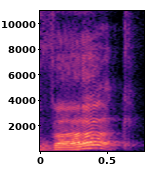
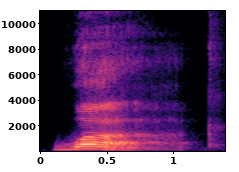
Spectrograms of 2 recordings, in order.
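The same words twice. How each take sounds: First: It begins with a V sound. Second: It begins with a W sound. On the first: The speaker calls it wrong. "It's not ver or world or work" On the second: The speaker calls it right. "It's world, work"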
